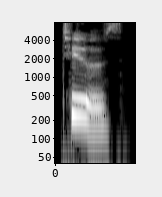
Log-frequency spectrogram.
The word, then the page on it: twos: British English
